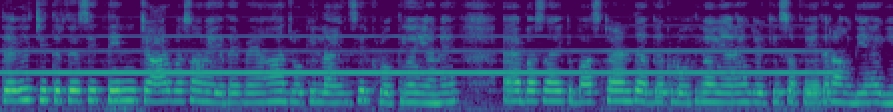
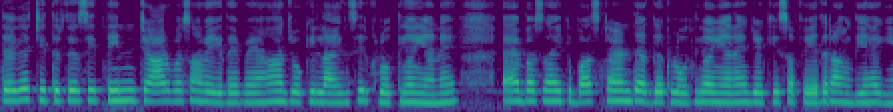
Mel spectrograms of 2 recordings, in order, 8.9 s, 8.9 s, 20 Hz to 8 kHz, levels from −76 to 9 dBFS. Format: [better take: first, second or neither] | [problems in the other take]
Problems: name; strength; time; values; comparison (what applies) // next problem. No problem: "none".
second | background sound (Wind instrument, woodwind instrument); 6 dB below the speech // room echo; dies away in 0.1 s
